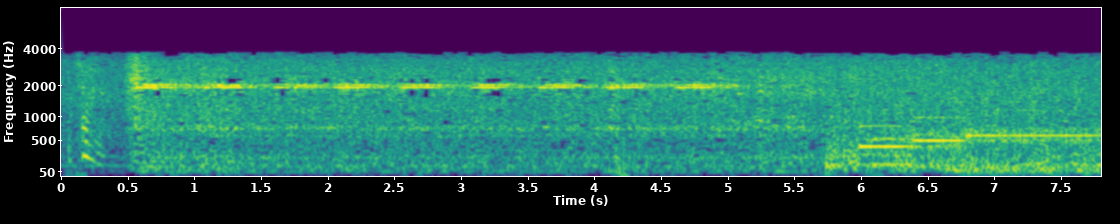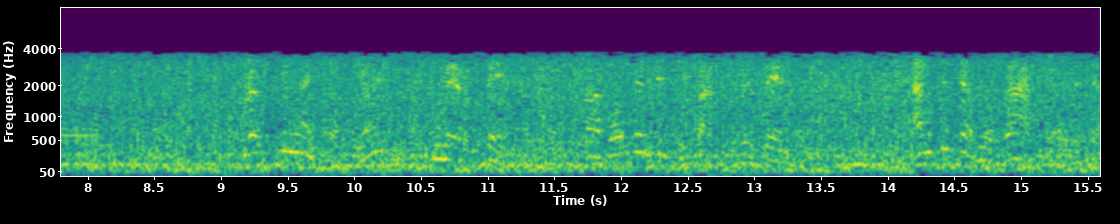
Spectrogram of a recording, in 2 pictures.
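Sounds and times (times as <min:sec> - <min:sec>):
rail rumble and hiss inside a moving train: 0:00.0 - 0:15.5
new metro line one next-station arrival chime with stepped electronic tones: 0:06.0 - 0:08.2.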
